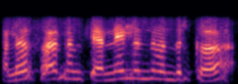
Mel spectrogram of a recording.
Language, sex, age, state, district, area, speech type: Tamil, female, 60+, Tamil Nadu, Nilgiris, rural, conversation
